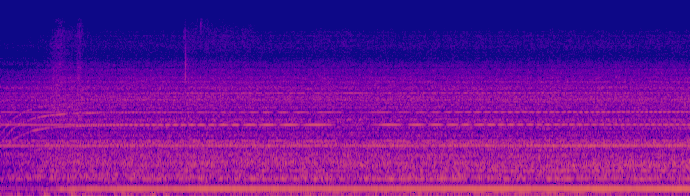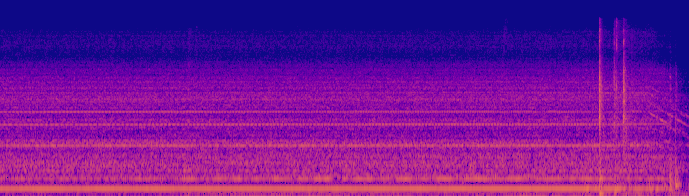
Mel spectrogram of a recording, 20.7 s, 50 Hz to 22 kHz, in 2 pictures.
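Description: Makita 40V XGT battery charger's cooling fan spinning up about half a second in and then running steadily with a hum and a whine. Near the end there are a couple of clicks and the fan stops.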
